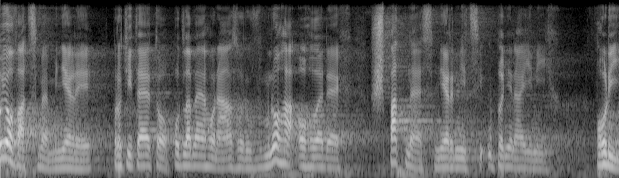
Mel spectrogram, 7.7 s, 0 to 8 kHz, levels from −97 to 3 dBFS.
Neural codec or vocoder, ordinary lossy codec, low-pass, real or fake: none; Opus, 64 kbps; 7.2 kHz; real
